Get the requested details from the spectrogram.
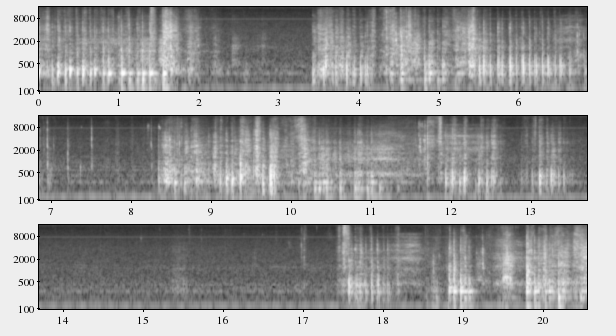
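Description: A pet rat scrabbles over a hard surface.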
